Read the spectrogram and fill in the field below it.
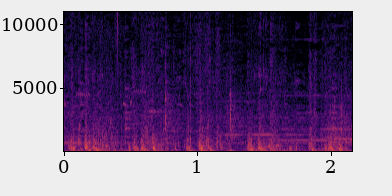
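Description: Horse hooves clip-clop at a steady trot while cows are herded in the video game Red Dead Redemption, quiet rhythmic hoofbeats continuing throughout.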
